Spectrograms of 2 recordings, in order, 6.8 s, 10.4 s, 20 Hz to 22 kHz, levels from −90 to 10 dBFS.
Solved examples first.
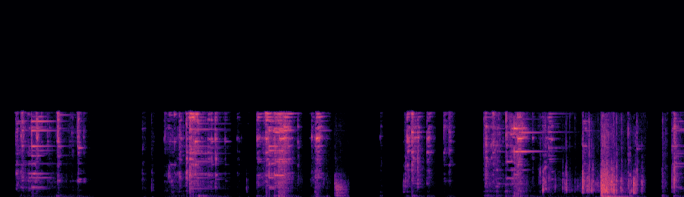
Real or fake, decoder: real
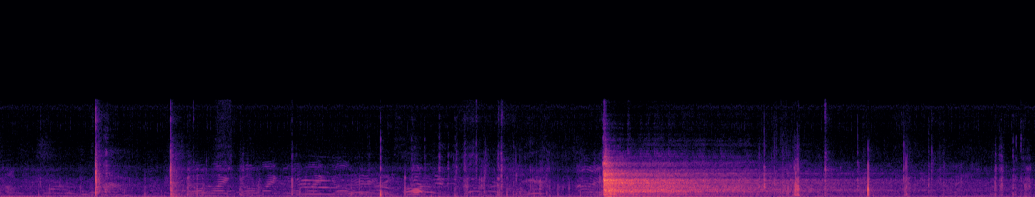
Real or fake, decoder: real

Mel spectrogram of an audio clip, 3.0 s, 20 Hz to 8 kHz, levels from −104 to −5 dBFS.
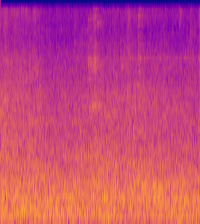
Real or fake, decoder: real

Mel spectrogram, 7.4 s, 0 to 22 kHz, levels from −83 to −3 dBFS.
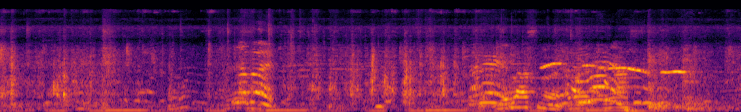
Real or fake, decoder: real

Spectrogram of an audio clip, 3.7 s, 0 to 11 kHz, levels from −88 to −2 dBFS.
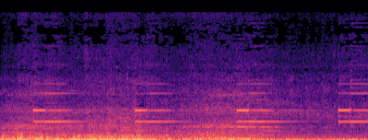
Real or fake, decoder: real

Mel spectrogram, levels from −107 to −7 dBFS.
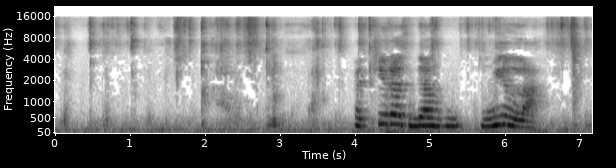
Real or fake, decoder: real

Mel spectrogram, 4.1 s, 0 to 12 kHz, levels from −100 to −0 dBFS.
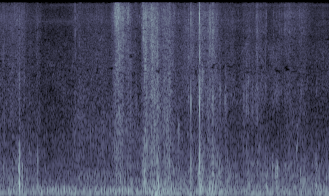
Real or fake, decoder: real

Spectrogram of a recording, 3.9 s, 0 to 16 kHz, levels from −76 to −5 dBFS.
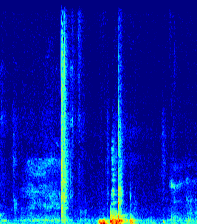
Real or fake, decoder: real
